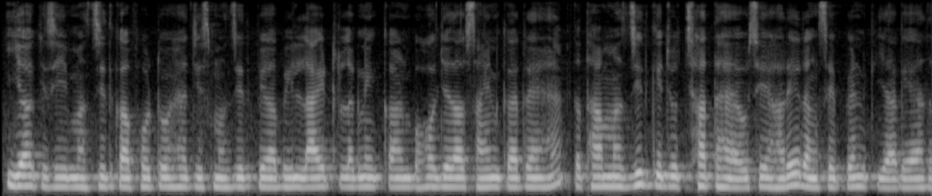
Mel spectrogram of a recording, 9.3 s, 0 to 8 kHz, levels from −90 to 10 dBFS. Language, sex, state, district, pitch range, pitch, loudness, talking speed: Hindi, male, Uttar Pradesh, Muzaffarnagar, 145-150 Hz, 145 Hz, -20 LUFS, 210 wpm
